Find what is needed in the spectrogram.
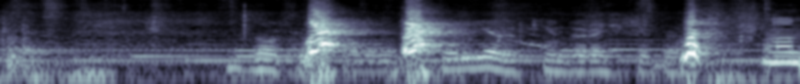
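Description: A dog barking a few short times, over steady background music.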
